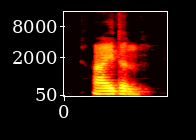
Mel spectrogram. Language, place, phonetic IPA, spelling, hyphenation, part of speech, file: Azerbaijani, Baku, [ɑjˈdɯn], aydın, ay‧dın, adjective / noun, LL-Q9292 (aze)-aydın.wav
- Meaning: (adjective) 1. bright 2. clear; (noun) intellectual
